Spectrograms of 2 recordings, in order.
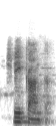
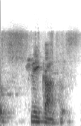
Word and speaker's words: Srikantu: So Nanna Hesaru Srikantu. Okay. So Ende is my, Pere is name, Srikantu. So usually in Sanketi we finish it in U rather than A. So I would say my name is Srikantu.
